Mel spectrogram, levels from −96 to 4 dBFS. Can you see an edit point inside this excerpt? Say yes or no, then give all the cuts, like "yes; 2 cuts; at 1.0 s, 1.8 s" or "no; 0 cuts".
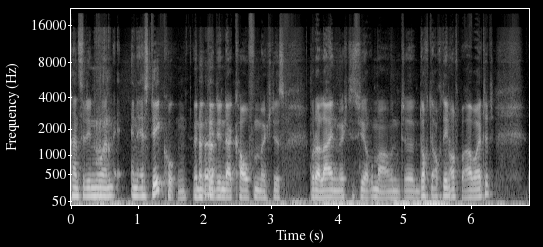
yes; 1 cut; at 5.7 s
